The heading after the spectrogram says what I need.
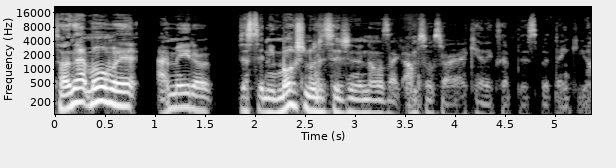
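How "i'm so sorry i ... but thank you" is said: mock very quiet, gentle, soft and polite tone. Retelling how they turned down an offer: imitating own very nice refusal. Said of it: "I said it like that too. I was very nice about it".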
